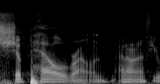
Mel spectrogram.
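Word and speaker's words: Chappell Roan: I listen to like chapel rone and like pain of Truth and big ass truck Chapel R's new metal it's first of all it's pronounced Chappelle rone I don't know if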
